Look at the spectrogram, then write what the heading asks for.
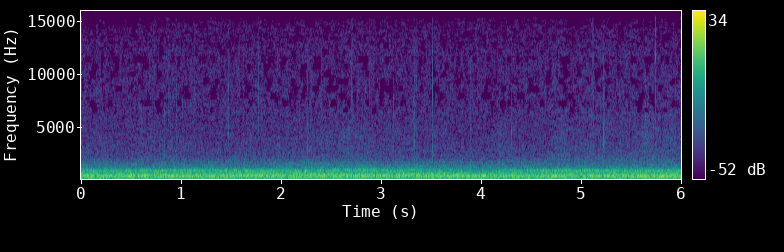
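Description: Steady, muffled rumble of a train running, with a faint ticking now and then.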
